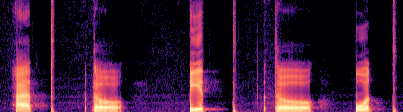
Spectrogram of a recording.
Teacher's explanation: kalau huruf ta Dalam kondisi sukun bunyi percikan nafasnya lebih terasa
